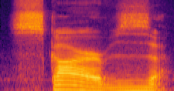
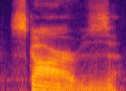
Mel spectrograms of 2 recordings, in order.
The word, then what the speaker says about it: scarves: or many we say scarves scarves okay you guys try scarves scarves okay so we have v and s scars okay don't pronounce the e scarves so one scarf two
